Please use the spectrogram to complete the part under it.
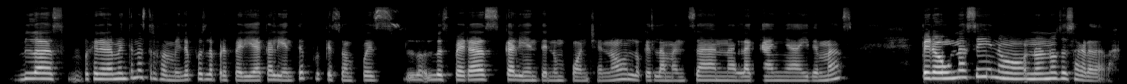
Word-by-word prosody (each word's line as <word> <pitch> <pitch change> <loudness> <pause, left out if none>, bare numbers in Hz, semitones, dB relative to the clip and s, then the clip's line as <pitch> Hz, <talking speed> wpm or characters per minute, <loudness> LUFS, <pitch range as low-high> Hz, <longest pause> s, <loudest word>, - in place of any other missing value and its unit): las 260 +2 +4 0.2
generalmente, 255 +3 +2
nuestra 320 -4 -6
familia, 215 -3 -5
pues, 250 +1 -5
la 230 - -3
prefería 190 -3 -2
caliente 205 +3 -3
porque 260 -2 -10
son, 185 -1 -9
pues, 195 -1 -5
lo 220 - -7
lo 225 - -2
esperas 225 +1 +3
caliente 195 -3 0
en 185 - -11
un 185 0 -10
ponche, 180 -2 -9
¿no?, 210 +7 -4
lo 210 -4 -6
que - - -6
es - - -17
la 185 -1 -3
manzana, 185 +1 -4
la 180 +1 -1
caña 185 -1 -3
y - - -8
demás. 220 - -5 0.7
Pero 280 0 +9
aún 285 +3 +7
así 355 +2 +1
no 265 -5 +3
no 250 0 +4
nos 275 +1 +3
desagradaba. 225 -10 -3
215 Hz, 185 wpm, -22 LUFS, 190-260 Hz, 0.7 s, Pero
